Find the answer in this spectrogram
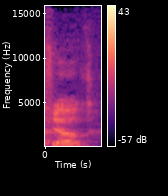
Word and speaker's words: fleurs: simply add an s, but do not pronounce this s. We do not pronounce the French plural s. Okay, so il y a deux fleurs, there are 2 flowers, il y a deux fleurs.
